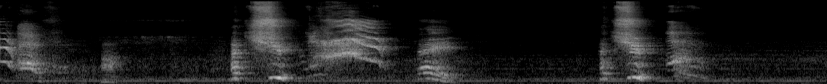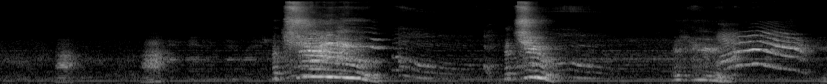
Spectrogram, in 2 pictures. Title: Baby Son loves seeing dads fake sneeze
